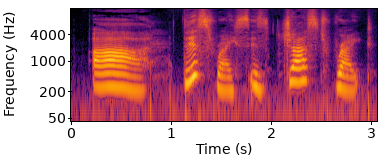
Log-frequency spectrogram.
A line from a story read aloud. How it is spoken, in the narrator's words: said happily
